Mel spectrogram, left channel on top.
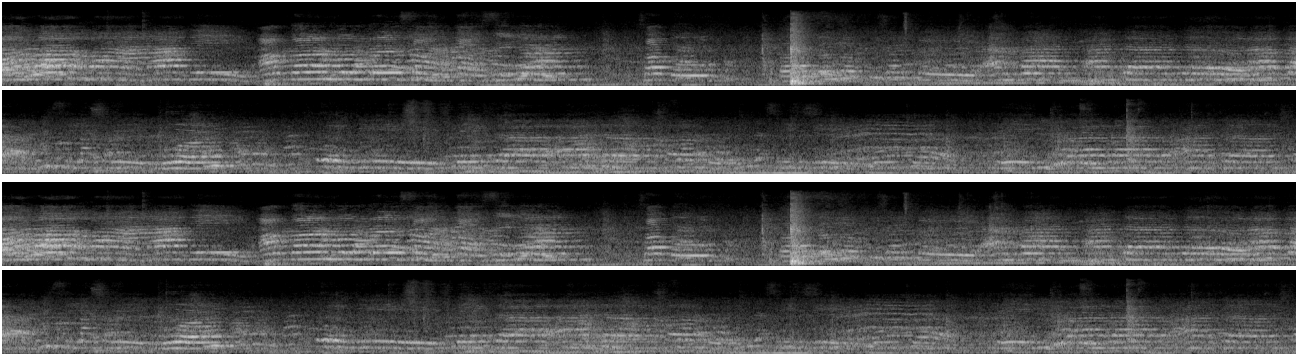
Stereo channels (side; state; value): both; normal; correlation 0.89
